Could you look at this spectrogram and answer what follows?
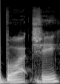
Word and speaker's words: Boakye: council estate confidence podcast bocce yeah said i say it right you said it right man what's in man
